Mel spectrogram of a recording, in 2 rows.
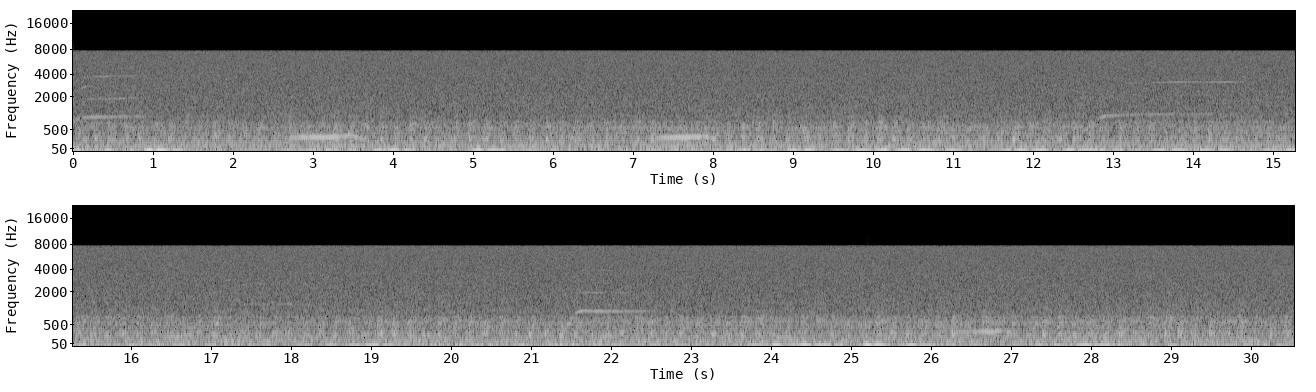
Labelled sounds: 0.1	0.8	humpback whale, 0.86 to 3.9 kHz
12.8	13.9	humpback whale, 0.83 to 3.3 kHz
21.5	22.0	humpback whale, 0.86 to 2.0 kHz

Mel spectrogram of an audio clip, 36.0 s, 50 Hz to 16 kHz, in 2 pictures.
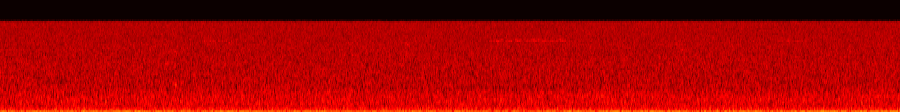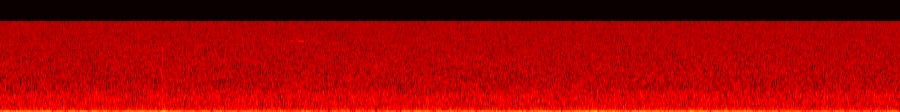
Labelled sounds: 9.8	10.1	killer whale, Bigg's (transient), 4.0 to 4.3 kHz

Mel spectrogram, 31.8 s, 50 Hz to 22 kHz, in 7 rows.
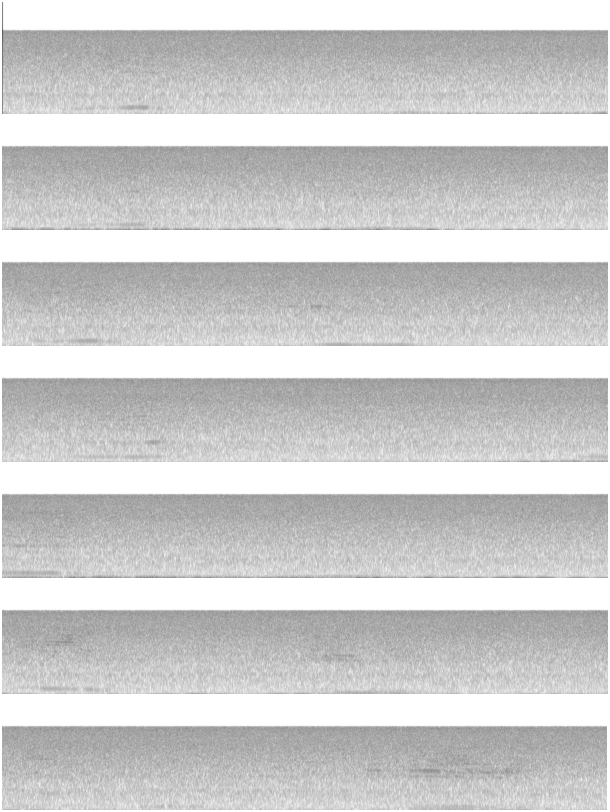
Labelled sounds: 30.3	30.6	humpback whale, 1.4 to 1.7 kHz

